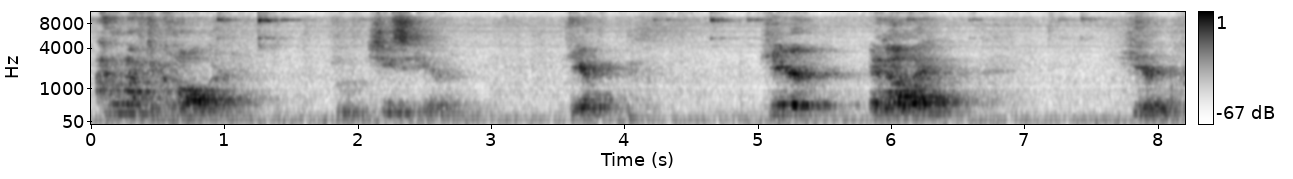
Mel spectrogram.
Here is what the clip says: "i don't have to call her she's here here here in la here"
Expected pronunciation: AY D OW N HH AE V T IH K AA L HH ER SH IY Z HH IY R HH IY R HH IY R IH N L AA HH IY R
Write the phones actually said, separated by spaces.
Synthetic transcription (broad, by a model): AY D OW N HH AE F T IH K AA L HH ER SH IY Z HH IY R HH IY R HH IY R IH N L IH HH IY R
